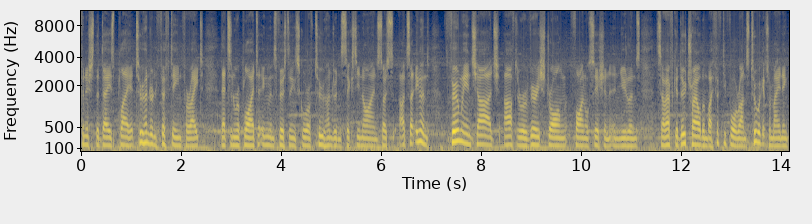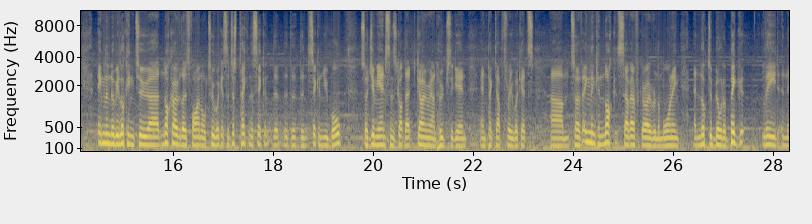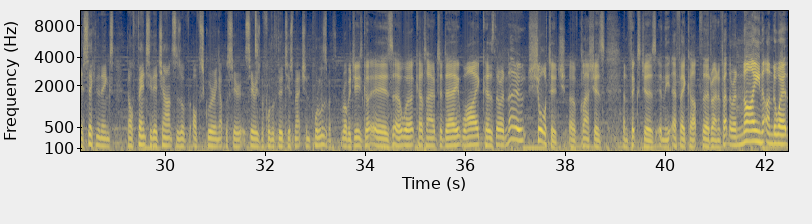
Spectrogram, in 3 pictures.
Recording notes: From the rooftop garden of Barasti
